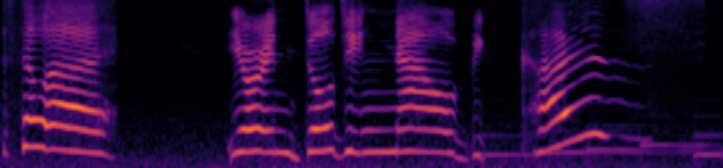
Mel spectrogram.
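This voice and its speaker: A woman's voice: very high-pitched, very slow, full character voice. A woman voicing a small, chatty, childlike fairy guide in a video game, eager, cheeky and exclamatory. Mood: teasing. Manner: refers to self in third person, exclamatory. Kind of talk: video game character dialogue. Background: music.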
